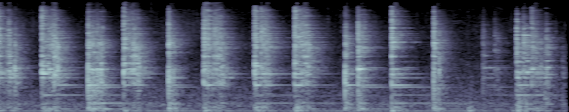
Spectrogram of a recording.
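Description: Carrots and aromatics stir-fried in a pan for chicken stir fry, with a metal utensil scraping and tapping the pan in a steady rhythm of about two strokes per second over a light sizzle, close up.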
